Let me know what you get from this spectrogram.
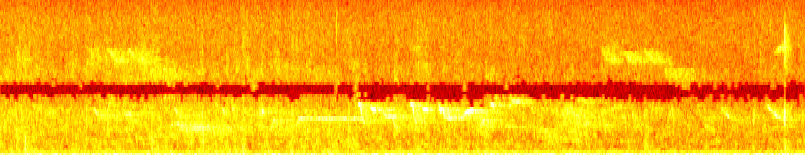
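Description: Quiet woodland ambience: faint birdsong, with a quick run of short chirps around the middle, over a steady low rumble.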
